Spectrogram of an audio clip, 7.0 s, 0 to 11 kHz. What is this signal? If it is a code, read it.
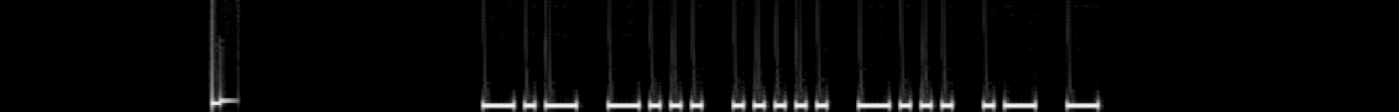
Morse code, heard as a keyed tone, about 23 wpm, 700 Hz. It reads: KB5BAT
